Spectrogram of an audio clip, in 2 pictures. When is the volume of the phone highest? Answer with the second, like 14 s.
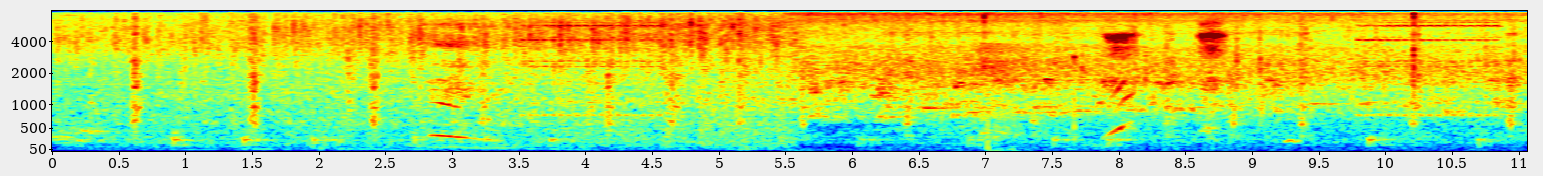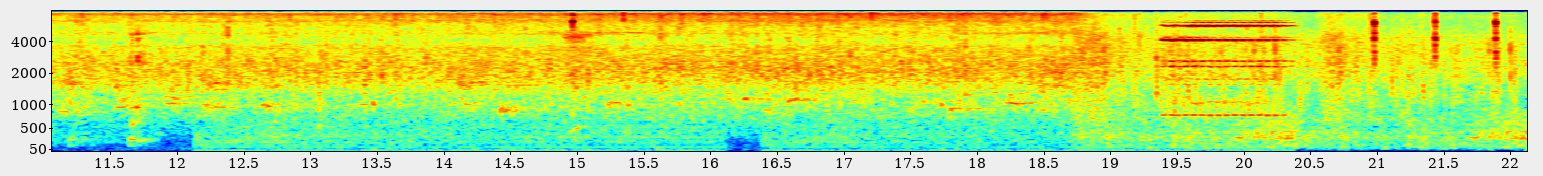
20 s.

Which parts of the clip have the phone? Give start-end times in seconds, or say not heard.
3.5-4.5, 9.7-10.9, 19.3-20.4.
